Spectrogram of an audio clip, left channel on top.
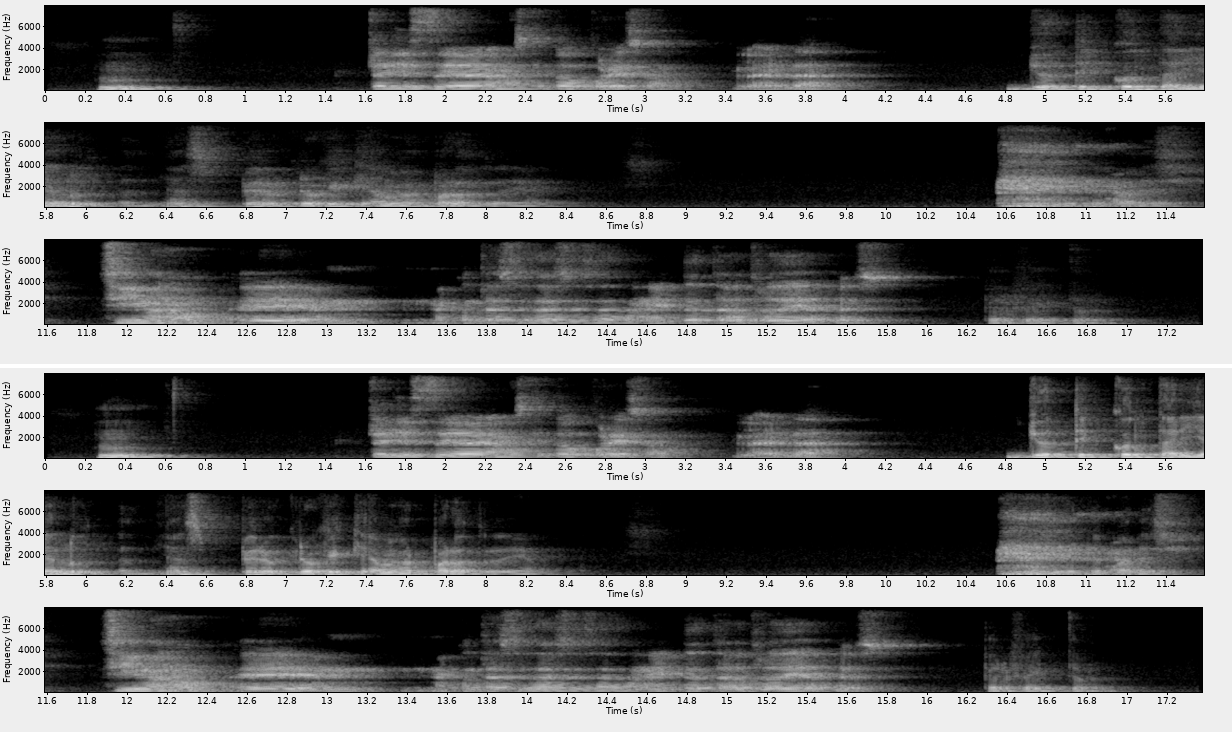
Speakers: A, on the right; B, on the left.
A: Mm.
B: Entonces, yo estudiaba era más que todo por eso, la verdad.
A: Yo te contaría los, las mías, pero creo que queda mejor para otro día.
B: <clears throat>
A: No sé qué te parece.
B: Sí, mano, eh, me contaste todas esas anécdotas otro día, pues,
A: Perfecto.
